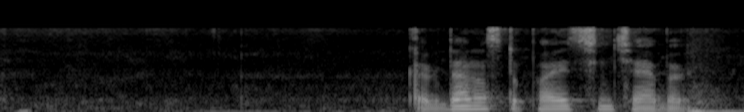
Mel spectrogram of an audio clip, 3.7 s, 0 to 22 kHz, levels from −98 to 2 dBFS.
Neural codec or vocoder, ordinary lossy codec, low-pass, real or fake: codec, 16 kHz, 8 kbps, FunCodec, trained on Chinese and English, 25 frames a second; none; none; fake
